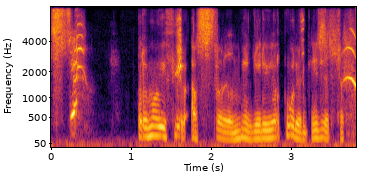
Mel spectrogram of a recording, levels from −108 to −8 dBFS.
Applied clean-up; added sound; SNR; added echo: neural diffusion model UNIVERSE++.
